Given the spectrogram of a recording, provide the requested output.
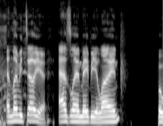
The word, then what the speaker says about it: Aslan: Aslan. Oh, don't pronounce it like Oh, that. sorry. How do you pronounce it? Aslan. He said Asland.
